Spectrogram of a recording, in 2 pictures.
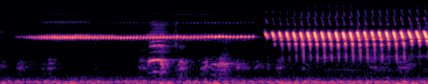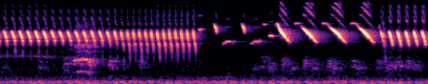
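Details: Canary song: a long steady whistled note, then a fast buzzy trill of rapid repeated notes, ending in loud descending swooping whistles.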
